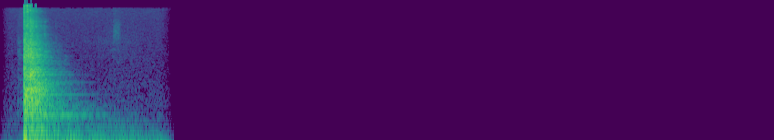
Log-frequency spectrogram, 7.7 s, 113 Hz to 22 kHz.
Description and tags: Metal Knock 2
A knock on a piece of metal using a fist. A variation.
fist, hit, knock, metal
